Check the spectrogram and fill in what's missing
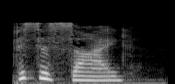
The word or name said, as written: piscicide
